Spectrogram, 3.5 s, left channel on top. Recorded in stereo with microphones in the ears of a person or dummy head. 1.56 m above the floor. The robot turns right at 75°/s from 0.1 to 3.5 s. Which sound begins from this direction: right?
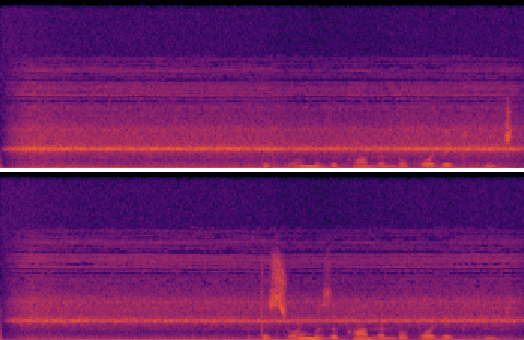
A woman speaking, at 1.6 s.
